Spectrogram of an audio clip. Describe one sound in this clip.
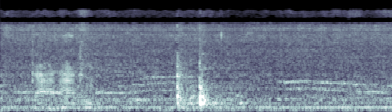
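A glass bottle clinks down on a table.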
